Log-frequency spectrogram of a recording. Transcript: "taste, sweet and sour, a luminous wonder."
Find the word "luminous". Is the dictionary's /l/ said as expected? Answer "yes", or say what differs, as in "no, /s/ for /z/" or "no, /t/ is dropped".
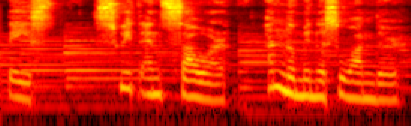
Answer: no, /n/ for /l/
